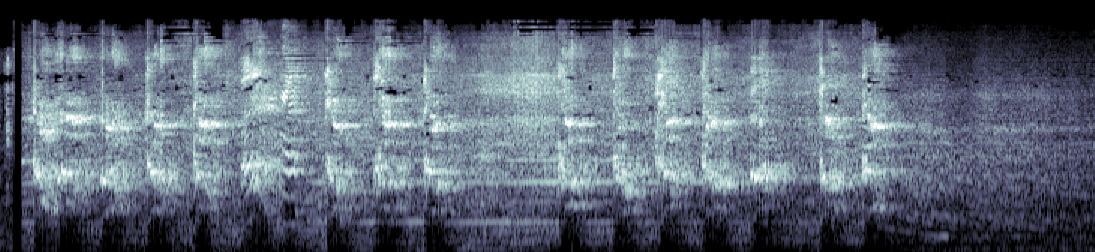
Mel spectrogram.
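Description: French bulldog puppy barking at a robot vacuum: a string of short, high yapping barks, about two a second, each falling in pitch, stopping about nine seconds in.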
